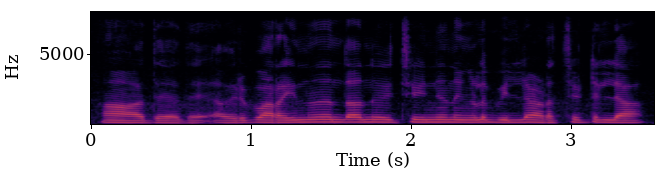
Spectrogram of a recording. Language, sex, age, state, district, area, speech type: Malayalam, male, 18-30, Kerala, Wayanad, rural, spontaneous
